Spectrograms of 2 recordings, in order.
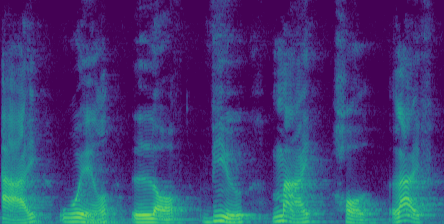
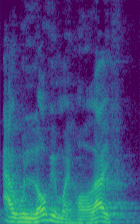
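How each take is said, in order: First: A short pause separates each word. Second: The words run together without any pauses. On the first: The speaker calls it wrong. "no escuchamos a Mel Gibson decir" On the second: The speaker calls it right. "él nunca hizo pausas silábicas"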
